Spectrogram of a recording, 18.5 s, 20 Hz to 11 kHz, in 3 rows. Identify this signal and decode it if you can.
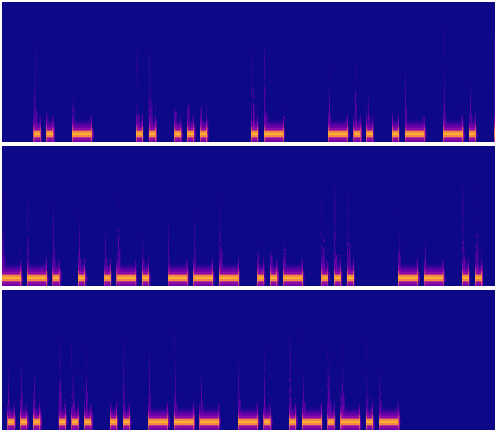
Morse code, heard as a keyed tone, about 15 wpm, 700 Hz. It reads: IT IS A DANGEROUS MISSION.
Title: Sentences from Top 1600 Words 15wpm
